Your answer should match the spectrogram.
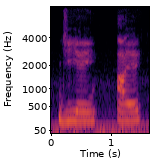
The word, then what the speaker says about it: Gaia: So then it goes on to say that chaos gives birth to, um, God damn it, how do you say it? Gaia? G A I A? Yeah, Gaia. Which, you know what that chaos is, right? – Mm in the beginning.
